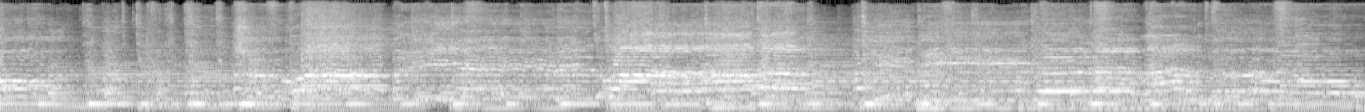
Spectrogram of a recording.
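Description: Acoustic folk song in a country style, played on banjo and guitar with a singing voice.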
